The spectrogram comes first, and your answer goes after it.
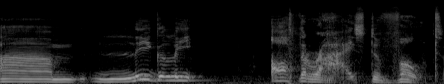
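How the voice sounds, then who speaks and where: The man's pitch leaps up and down across an extremely broad range. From Jamaica. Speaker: pastor and election official. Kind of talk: radio interview. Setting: radio studio.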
